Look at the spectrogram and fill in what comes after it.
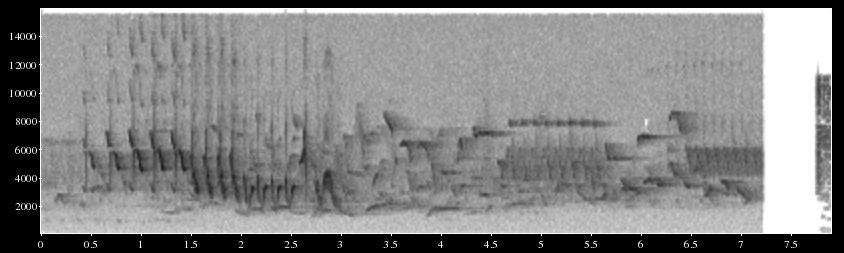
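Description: Several birds chirping and calling at once, with a fast run of repeated chirps loudest in the first few seconds. It cuts off abruptly near the end.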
